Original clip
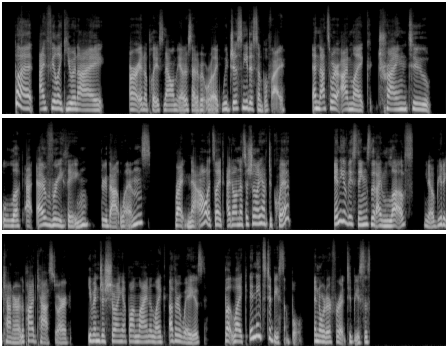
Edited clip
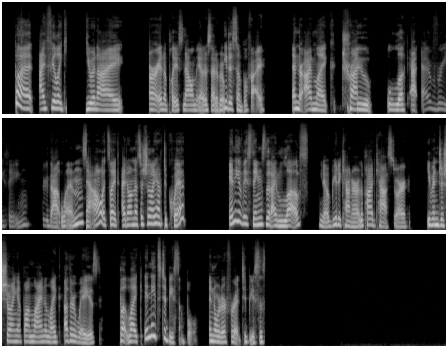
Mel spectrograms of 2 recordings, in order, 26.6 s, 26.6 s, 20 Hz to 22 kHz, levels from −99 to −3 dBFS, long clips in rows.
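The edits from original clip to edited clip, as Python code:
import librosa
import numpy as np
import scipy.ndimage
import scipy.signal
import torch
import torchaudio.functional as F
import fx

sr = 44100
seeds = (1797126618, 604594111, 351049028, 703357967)

y = fx.edit(x, sr, fx.insert_silence(at_s=1.29, length_s=0.39),
    fx.cut(start_s=4.06, length_s=0.8),
    fx.cut(start_s=6.37, length_s=0.32),
    fx.cut(start_s=7.84, length_s=0.45),
    fx.fade_down_up(start_s=9.43, length_s=1.72, db=-18.0, fade_s=0.2),
    fx.cut(start_s=11.75, length_s=0.92), tone=tone)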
